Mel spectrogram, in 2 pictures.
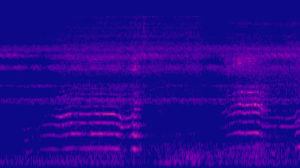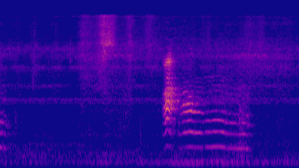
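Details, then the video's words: Pet cat growling and yowling during rough play with a young household dog; three long, level, harmonic-rich moans separated by short pauses, the last rising sharply at its start, over a low hum. "Our young dog and our cats are fighting each other. Just for fun."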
